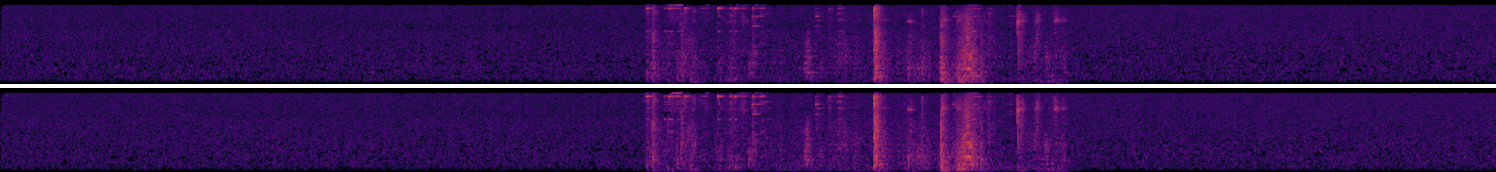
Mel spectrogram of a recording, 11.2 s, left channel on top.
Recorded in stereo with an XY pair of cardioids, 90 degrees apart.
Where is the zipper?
40° right, 1.8 m.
